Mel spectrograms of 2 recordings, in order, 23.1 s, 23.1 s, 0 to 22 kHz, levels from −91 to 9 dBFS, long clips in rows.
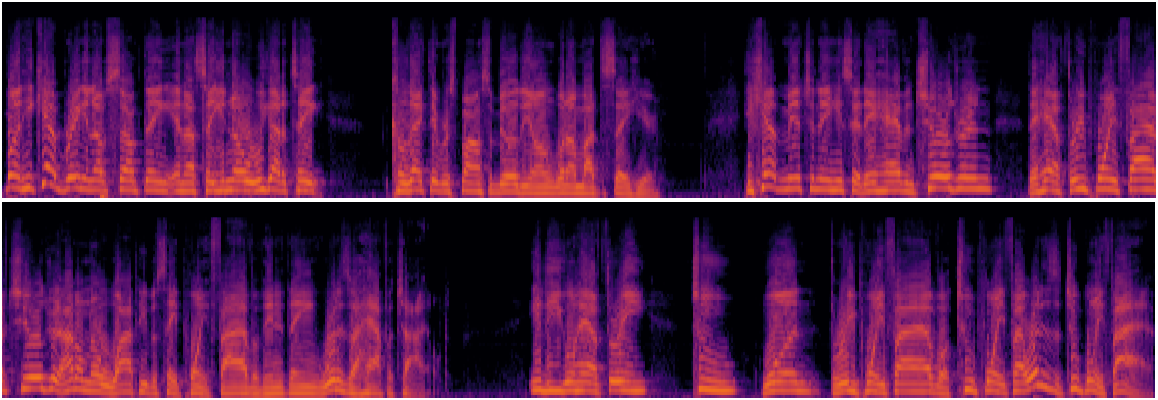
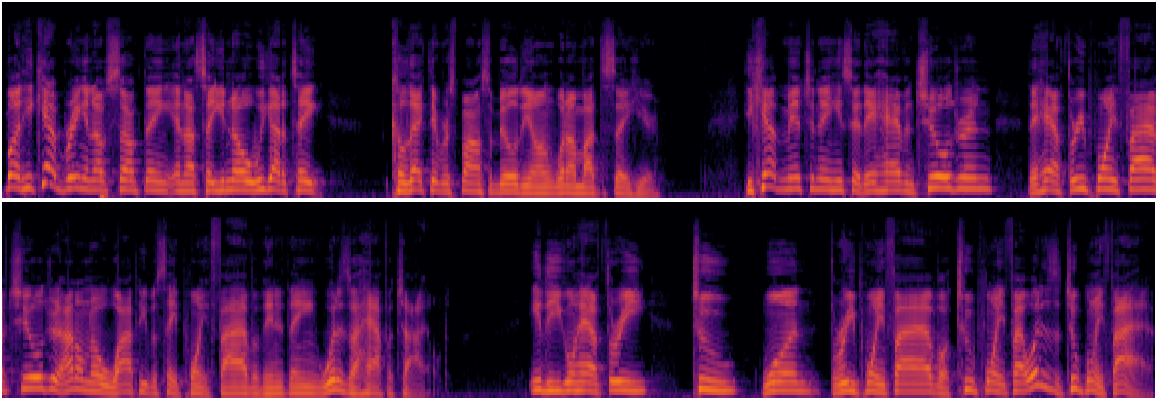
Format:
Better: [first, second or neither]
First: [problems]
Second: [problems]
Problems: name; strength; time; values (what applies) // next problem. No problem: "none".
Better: second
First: distortion; slight; 10 dB below the speech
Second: none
